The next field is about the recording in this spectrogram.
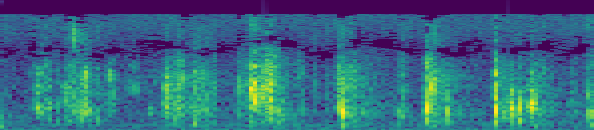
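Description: Footsteps of men walking in, heard as a few irregular, muffled thuds and scuffs of moderate loudness that grow more distinct toward the end.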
